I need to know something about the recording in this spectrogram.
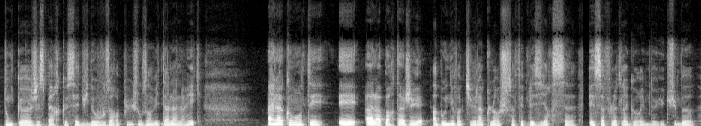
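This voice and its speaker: A man's voice: on the low side, level tone, a little fast, few pauses, a little mellow, highs cut off. A tired man giving a casual, hesitant computer tutorial, full of fillers and self-corrections. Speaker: tech tutorial youtuber. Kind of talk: casual screen-recorded tutorial.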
